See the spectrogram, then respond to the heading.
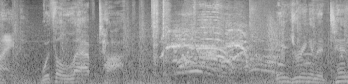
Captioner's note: woman screams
